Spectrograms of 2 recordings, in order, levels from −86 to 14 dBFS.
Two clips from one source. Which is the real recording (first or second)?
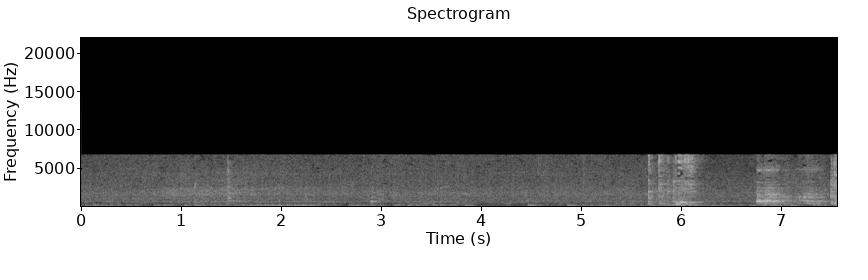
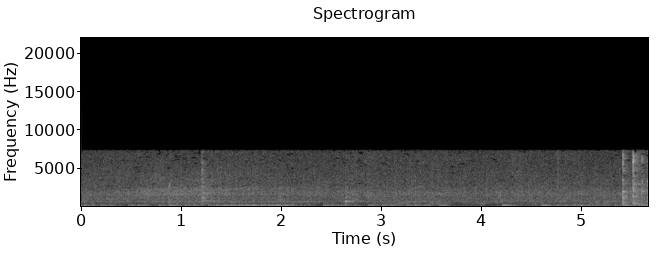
second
